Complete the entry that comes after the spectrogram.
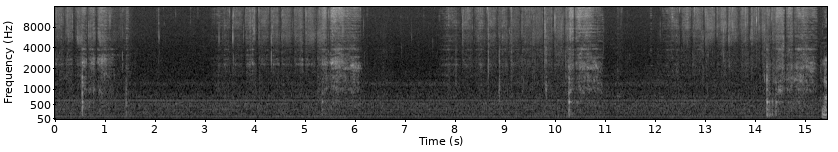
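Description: A knife slicing through smoked brisket, quiet repeated soft strokes and scrapes with a few faint taps on the board, low and steady over a faint background hum, no voices.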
